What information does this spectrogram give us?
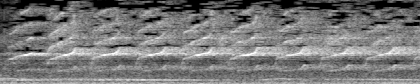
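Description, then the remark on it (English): Birds chirp steadily in the background, a quick, regular run of high, thin notes repeating about four times a second over a soft, constant ambient hum, with no one talking. “Don't worry about those naughty birds.”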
